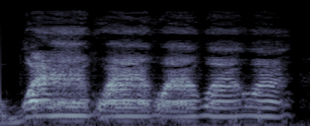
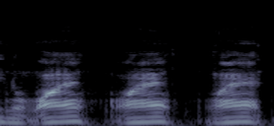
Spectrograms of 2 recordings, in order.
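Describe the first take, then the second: First: Loud imitated duck quacks; duck call honks. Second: Duck call honks. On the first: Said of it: "those loud call". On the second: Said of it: "just some soft quack". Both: Shown as a demonstration.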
